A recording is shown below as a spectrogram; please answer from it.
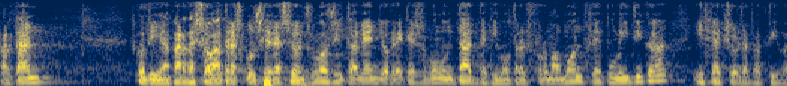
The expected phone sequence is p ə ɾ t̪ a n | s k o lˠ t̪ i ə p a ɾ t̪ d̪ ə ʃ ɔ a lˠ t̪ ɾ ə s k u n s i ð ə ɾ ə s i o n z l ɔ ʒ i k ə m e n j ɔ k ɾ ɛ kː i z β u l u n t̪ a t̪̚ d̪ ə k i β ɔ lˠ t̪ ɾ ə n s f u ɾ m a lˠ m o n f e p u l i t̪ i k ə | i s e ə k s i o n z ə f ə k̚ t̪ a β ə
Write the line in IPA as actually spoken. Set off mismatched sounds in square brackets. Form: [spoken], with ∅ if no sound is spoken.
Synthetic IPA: p ə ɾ t̪ a n | s k o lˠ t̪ i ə p a ɾ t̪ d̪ ə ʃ ɔ a lˠ t̪ ɾ ə s k u n s i ð ə ɾ ə s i o n z l ɔ ʒ i k ə m e n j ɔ k ɾ ɛ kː [e] z β u l u n t̪ a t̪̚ d̪ ə k i β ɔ lˠ t̪ ɾ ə n s f u ɾ m a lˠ m o n f e p u l i t̪ i k ə | i [f] e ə k s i o n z ə f ə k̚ t̪ [i] β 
